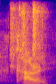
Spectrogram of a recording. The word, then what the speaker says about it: Curran: How do you pronounce his last name? Oh, Curran.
